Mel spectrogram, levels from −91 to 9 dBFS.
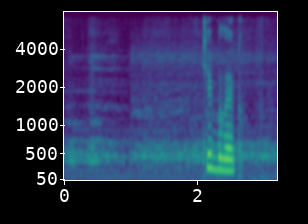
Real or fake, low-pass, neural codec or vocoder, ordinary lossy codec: real; 7.2 kHz; none; none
